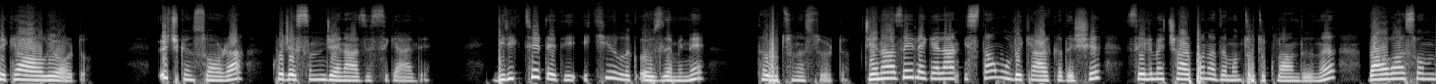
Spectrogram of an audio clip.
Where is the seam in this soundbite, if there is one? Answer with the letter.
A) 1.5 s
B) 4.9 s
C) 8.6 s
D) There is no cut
C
